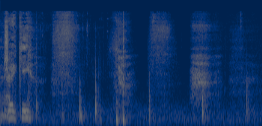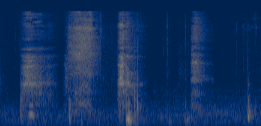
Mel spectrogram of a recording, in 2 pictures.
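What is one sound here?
A young woman sobs and breathes heavily.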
